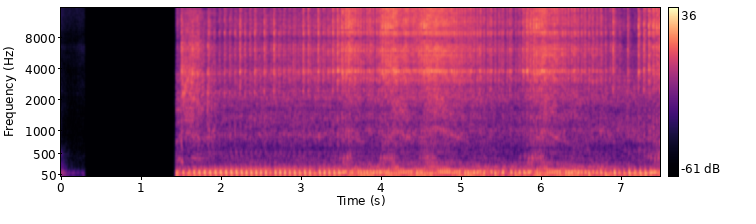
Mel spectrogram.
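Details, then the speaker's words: Alpha Delta Vento 110cc moped after a knocking suspected-fake piston was swapped for a supposedly original one: after a quiet start it fires into an even, steady patter of about four beats a second with no knock, running clean and healthy. "пропасть вообще даже звук не похож вот до этого какой стук был он не похож что это поршень стучит"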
